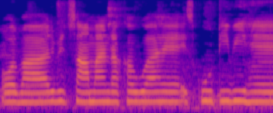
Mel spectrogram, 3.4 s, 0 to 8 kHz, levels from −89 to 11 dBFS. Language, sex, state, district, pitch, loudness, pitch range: Hindi, female, Uttar Pradesh, Etah, 215 Hz, -29 LUFS, 210-220 Hz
